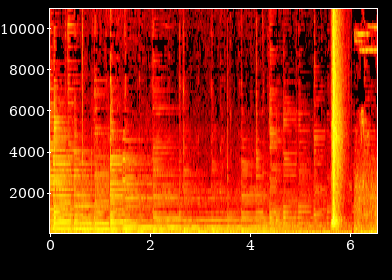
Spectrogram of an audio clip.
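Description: Background music of plucked acoustic guitar, ending in a short, loud whoosh transition effect near the end.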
